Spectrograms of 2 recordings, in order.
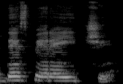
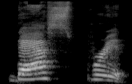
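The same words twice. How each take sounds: First: The ending is pronounced like 'ate'. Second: The ending is pronounced like 'it'. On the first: The speaker calls it wrong. "Eu não falo ... Isso é um erro comum dos brasileiros" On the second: The speaker calls it right. "eu faço o som de it"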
